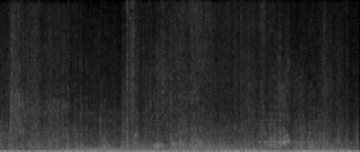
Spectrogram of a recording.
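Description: A deep rumbling blast booms.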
